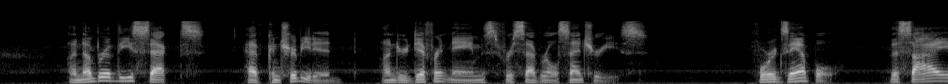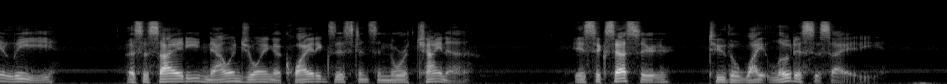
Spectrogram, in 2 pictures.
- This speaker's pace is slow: Yes, slow, 110 wpm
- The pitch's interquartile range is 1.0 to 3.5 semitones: No, average, 4.8 semitones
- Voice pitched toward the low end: Yes, low, 110 Hz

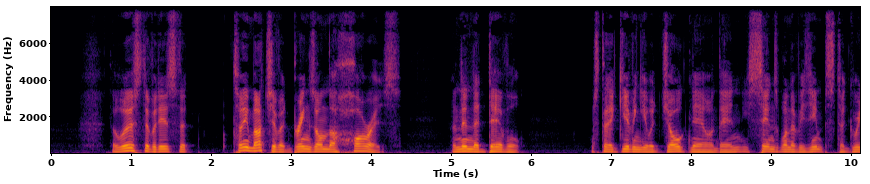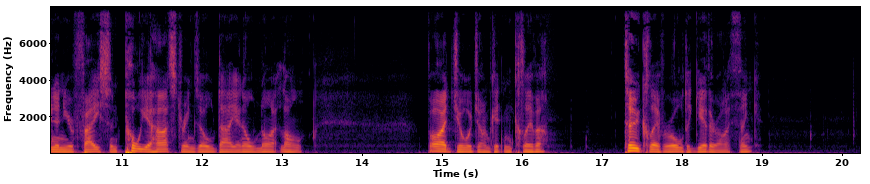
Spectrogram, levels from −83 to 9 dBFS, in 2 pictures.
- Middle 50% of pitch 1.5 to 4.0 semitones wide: Yes, average, 3.7 semitones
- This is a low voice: Yes, low, 105 Hz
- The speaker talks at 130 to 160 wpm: No, average, 170 wpm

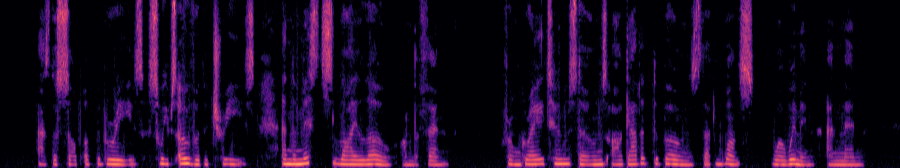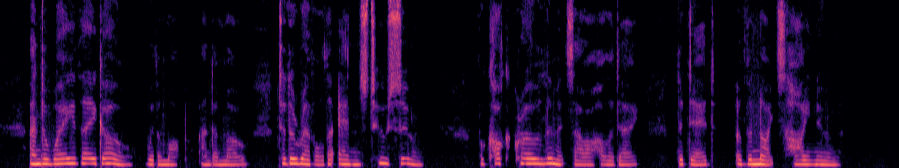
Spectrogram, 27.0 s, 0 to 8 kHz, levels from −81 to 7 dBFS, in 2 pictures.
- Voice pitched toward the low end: No, high, 205 Hz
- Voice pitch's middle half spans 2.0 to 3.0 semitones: Yes, narrow, 2.6 semitones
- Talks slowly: Yes, slow, 130 wpm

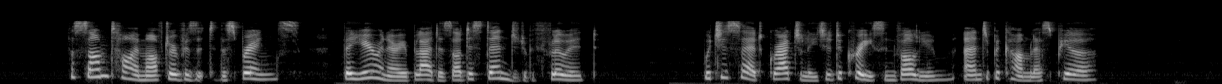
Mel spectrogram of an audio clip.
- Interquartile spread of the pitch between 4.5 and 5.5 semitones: Yes, average, 5.0 semitones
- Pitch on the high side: Yes, high, 235 Hz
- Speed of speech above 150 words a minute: No, average, 140 wpm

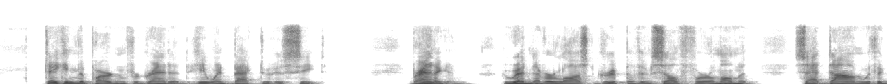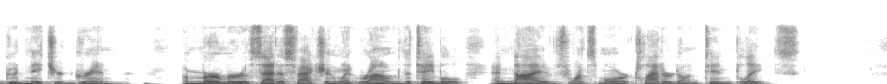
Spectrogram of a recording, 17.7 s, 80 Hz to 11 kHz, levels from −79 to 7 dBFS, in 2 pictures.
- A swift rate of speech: No, average, 155 wpm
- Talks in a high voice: No, low, 110 Hz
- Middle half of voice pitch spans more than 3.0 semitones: Yes, average, 4.2 semitones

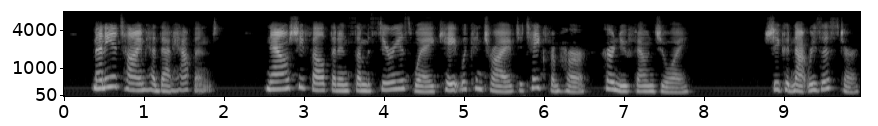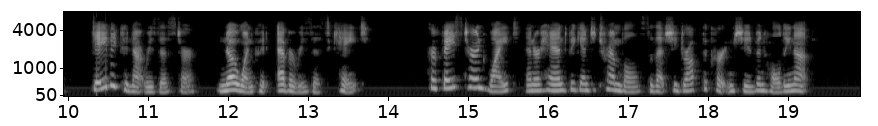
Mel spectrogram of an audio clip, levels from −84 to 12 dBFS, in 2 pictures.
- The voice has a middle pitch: No, high, 215 Hz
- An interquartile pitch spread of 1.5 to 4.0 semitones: No, average, 5.2 semitones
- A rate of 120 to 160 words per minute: No, average, 180 wpm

